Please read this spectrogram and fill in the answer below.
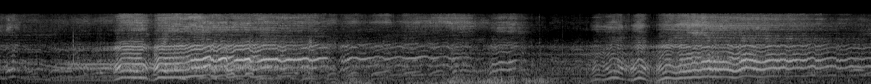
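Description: Small glow-fuel two-stroke engines of 1/8-scale off-road RC buggies revving as they race past, the high engine note wavering up and down with the throttle. It swells about a second in, eases off in the middle and swells again near the end.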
